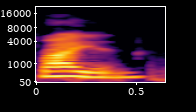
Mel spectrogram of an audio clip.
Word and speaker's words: Ryan: Oh, maybe you didn't hear me earlier, but yes, my name is pronounced as Ryan. Yeah, like like the guy like the guy like a dude's name.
